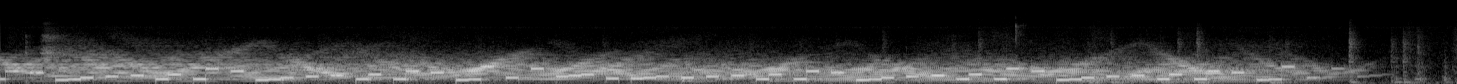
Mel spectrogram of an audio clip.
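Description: Instrumental synthesizer intro music: held chords under a melody of short stepping notes, fading out near the end.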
